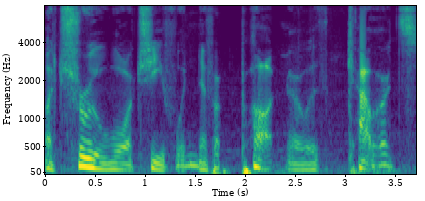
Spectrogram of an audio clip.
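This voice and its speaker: Using a put-on character voice, a man speaks at a fairly slow pace with fairly low pitch. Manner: aggressive, contemptuous.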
